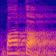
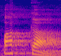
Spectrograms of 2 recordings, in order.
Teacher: তাহলে এটি হচ্ছে দ্বিত্ব ব্যঞ্জন, অর্থাৎ একটি ব্যঞ্জন দুইবার উচ্চারিত হচ্ছে শব্দের মধ্যে, এটি হচ্ছে দ্বিত্ব ব্যঞ্জন।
